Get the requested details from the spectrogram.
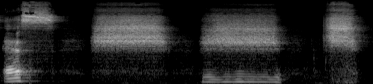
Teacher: S's are what we call sibilants. S, sh, zh, ch. All these sounds are very high frequency. They're like 3K above.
